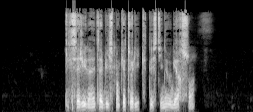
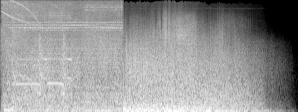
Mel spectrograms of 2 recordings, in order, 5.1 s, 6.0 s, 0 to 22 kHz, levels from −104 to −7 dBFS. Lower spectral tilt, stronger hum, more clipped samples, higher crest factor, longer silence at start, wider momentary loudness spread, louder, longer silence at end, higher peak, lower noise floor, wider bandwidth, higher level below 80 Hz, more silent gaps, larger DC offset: second, -1.5 dB/octave vs -4 dB/octave; neither; neither; first, 20 dB vs 12 dB; first, 1.3 s vs 0 s; about the same, 8 LU vs 10 LU; second, -15 LUFS vs -12 LUFS; first, 1.2 s vs 0.6 s; about the same, 0 dBFS vs 0 dBFS; first, -88 dBFS vs -45 dBFS; second, 16 kHz vs over 20 kHz; second, -58 dBFS vs -16 dBFS; neither; neither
